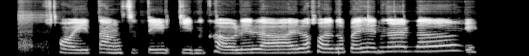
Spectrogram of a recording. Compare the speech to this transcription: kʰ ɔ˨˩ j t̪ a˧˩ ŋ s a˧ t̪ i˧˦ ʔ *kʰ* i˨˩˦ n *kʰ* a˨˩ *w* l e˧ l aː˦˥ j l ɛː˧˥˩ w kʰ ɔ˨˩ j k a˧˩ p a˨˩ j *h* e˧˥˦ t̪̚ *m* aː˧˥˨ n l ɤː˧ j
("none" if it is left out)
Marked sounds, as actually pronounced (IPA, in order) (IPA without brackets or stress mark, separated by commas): k, kʰ, w, h, ŋ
